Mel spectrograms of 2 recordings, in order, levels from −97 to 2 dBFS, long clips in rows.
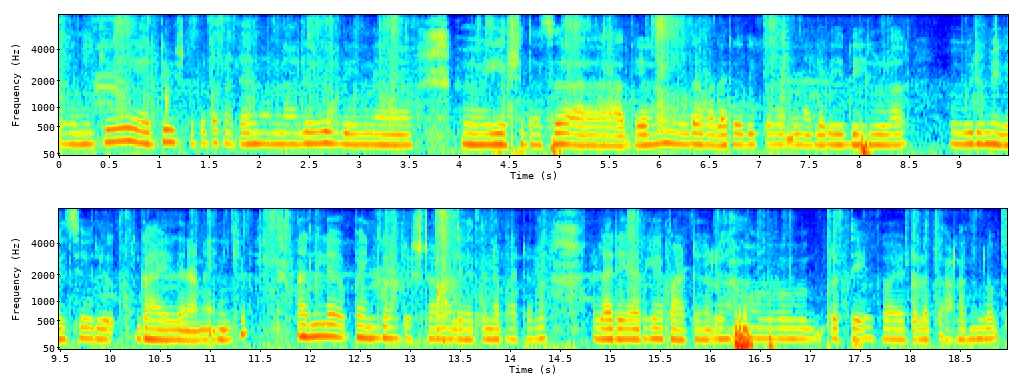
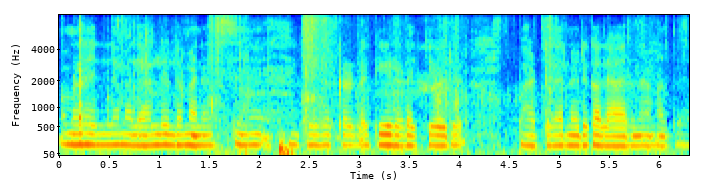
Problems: constant background noise, low volume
